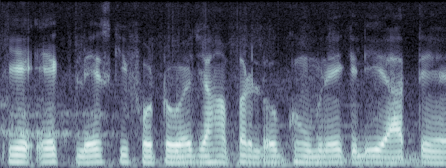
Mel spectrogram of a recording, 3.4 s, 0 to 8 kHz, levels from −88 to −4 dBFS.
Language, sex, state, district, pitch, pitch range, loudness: Hindi, male, Haryana, Charkhi Dadri, 110 Hz, 105-115 Hz, -16 LUFS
